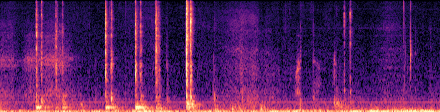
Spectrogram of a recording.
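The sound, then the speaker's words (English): Keys click on a computer keyboard as a word is typed into a search, in irregular bursts and scattered single strokes over several seconds, with faint talk underneath. “type in a big word.”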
